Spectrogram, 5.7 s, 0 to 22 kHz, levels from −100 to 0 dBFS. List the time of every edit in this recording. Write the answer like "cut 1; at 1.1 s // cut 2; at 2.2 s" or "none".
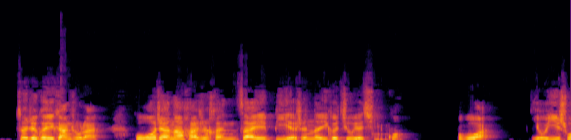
none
